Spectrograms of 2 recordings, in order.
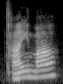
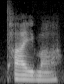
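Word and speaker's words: Tzi Ma: Who is played by, I think his name is pronounced Taima. It's spelled T-Z-I, and then his surname is just M-A. But, so I think it's Taima. Is how you pronounce that.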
